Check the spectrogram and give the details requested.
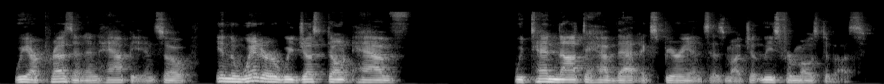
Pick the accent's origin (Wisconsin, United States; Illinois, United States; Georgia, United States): Illinois, United States; outside of Chicago; now in California, United States; I grew up outside of Chicago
